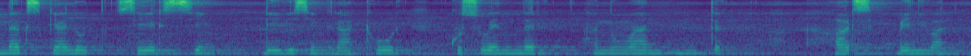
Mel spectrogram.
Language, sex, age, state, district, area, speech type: Hindi, male, 45-60, Rajasthan, Jodhpur, urban, spontaneous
